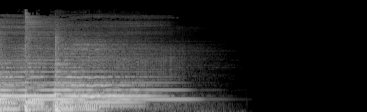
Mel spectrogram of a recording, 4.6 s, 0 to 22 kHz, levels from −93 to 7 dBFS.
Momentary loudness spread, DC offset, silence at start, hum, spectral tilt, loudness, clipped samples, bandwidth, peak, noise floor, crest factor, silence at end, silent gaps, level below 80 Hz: 18 LU; under 0.1%; 0 s; none; -7 dB/octave; -17 LUFS; under 0.1%; 15.5 kHz; -2 dBFS; -66 dBFS; 18 dB; 2.15 s; none; -28 dBFS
